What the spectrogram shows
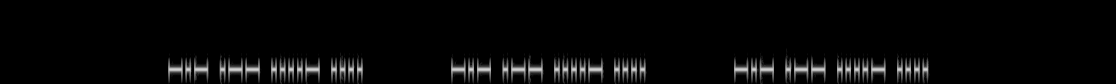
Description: Morse code, heard as a keyed tone, about 28 wpm, 700 Hz. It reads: KW4H KW4H KW4H
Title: USA Call Signs - 4 Characters - Repeated 3x - 28wpm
